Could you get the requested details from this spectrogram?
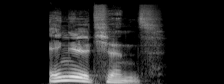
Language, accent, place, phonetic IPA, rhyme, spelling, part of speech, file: German, Germany, Berlin, [ˈɛŋl̩çəns], -ɛŋl̩çəns, Engelchens, noun, De-Engelchens.ogg
- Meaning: genitive of Engelchen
